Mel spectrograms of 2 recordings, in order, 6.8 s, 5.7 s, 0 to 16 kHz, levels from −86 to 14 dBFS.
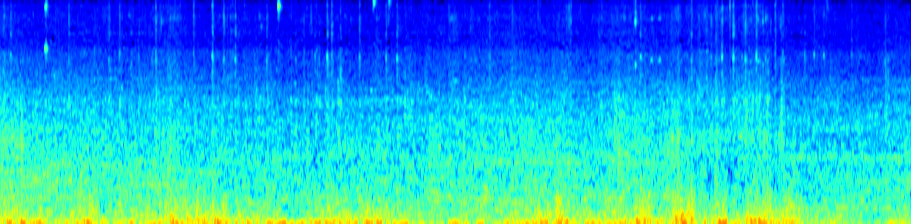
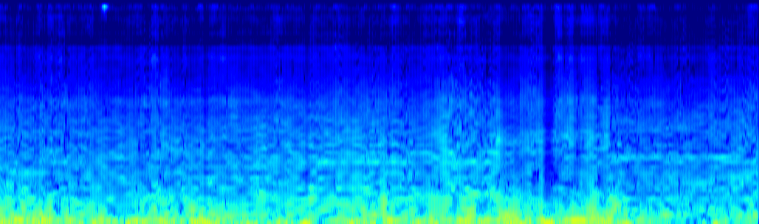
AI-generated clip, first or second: second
